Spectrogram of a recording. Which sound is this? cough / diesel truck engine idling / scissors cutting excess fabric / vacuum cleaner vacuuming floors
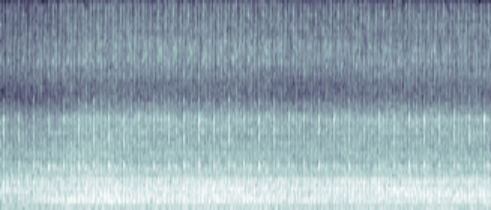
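diesel truck engine idling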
